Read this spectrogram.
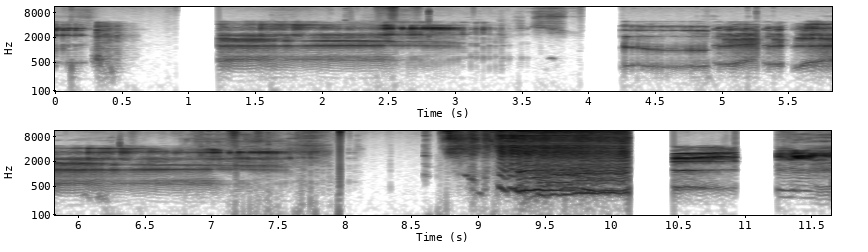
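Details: Sound-effect collection of burping: a series of long, loud, drawn-out belches with short gaps between them.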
